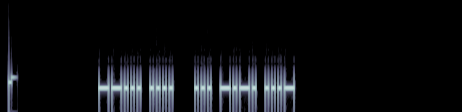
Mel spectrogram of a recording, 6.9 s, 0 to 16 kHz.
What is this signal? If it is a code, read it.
Morse code, heard as a keyed tone, about 25 wpm, 700 Hz. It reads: 7H SCV
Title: Winter Field Day Exchanges Encore 25wpm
